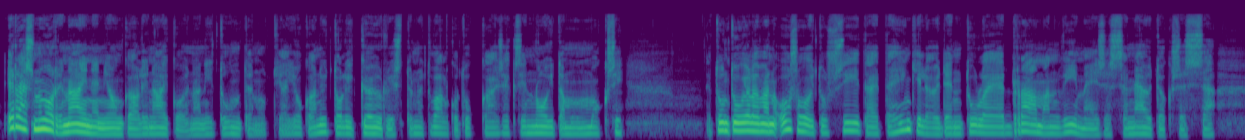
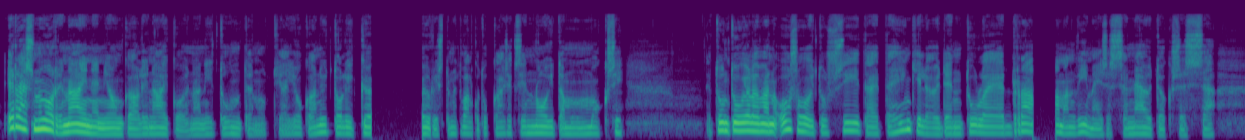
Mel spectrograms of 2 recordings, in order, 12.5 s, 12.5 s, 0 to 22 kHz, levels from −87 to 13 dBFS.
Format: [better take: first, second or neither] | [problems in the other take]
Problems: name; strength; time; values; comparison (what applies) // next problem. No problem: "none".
first | audio freezing; at 3.5 s for 0.5 s and at 10 s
